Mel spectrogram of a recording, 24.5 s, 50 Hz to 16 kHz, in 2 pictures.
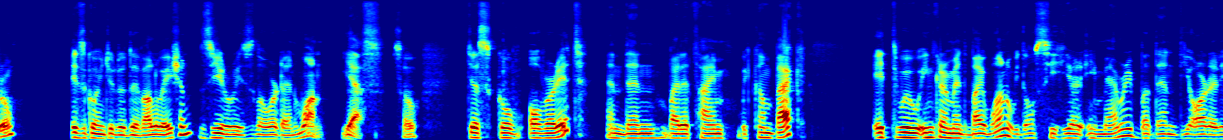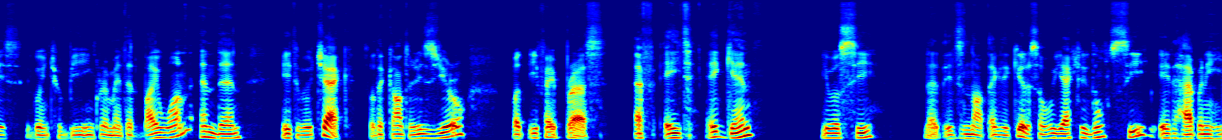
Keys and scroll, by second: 4.9 F8, 20.3 F8.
